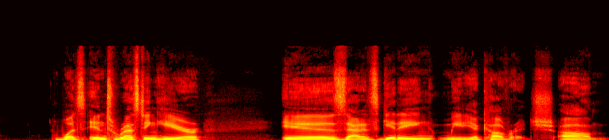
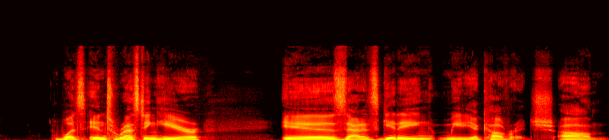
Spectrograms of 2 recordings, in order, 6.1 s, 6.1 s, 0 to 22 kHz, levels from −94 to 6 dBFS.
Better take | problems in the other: neither | none

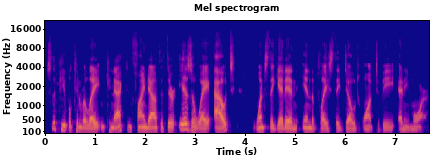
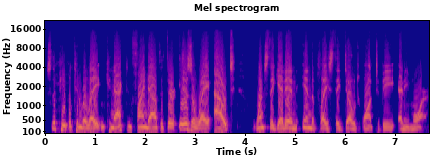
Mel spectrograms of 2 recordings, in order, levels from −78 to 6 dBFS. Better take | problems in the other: first | distortion; heavy; 15% of the sound clipped

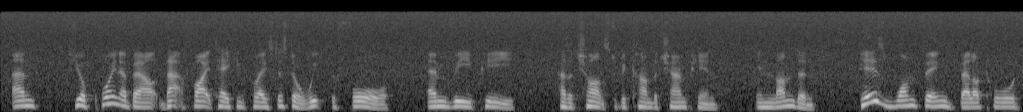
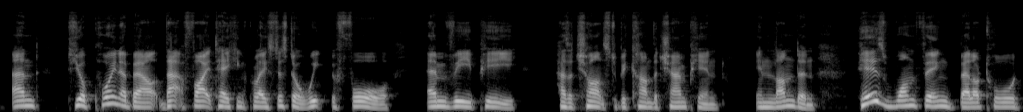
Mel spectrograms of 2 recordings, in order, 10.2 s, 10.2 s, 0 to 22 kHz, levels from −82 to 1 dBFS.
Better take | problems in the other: second | hiss; loud; throughout; 7 dB below the speech

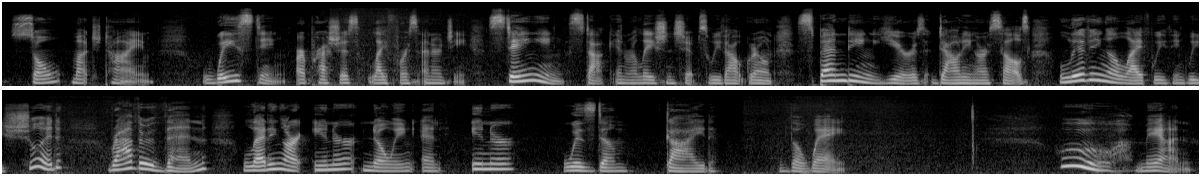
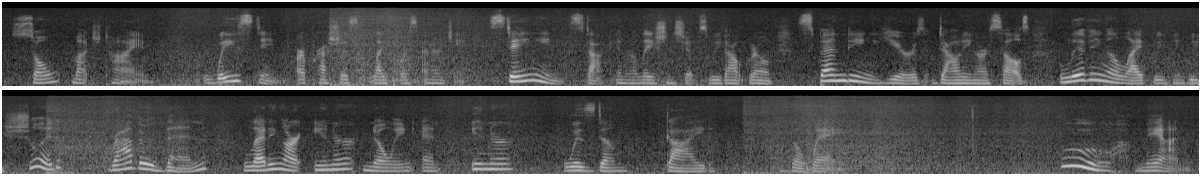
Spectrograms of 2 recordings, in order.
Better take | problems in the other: first | hiss; loud; throughout; 8 dB below the speech; faint in the first

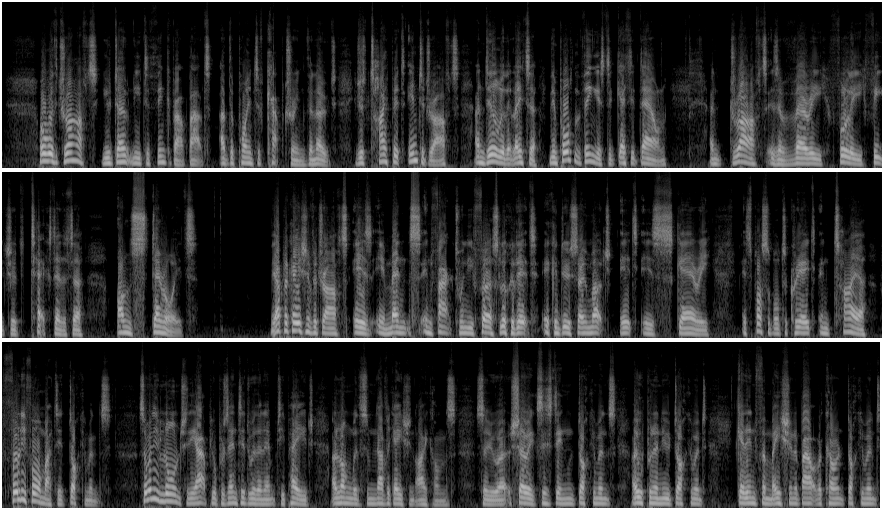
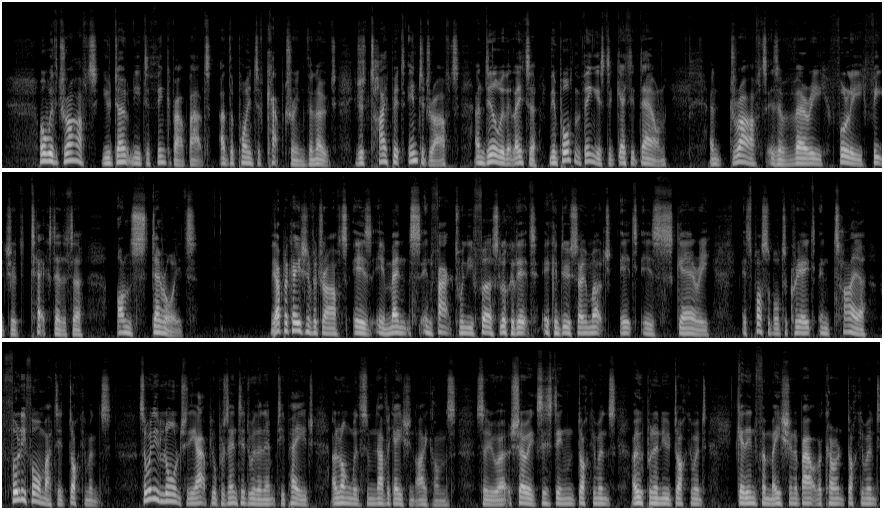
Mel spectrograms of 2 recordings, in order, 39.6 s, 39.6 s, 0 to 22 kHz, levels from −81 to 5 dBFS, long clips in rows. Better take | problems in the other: second | distortion; slight; 7% of the sound clipped

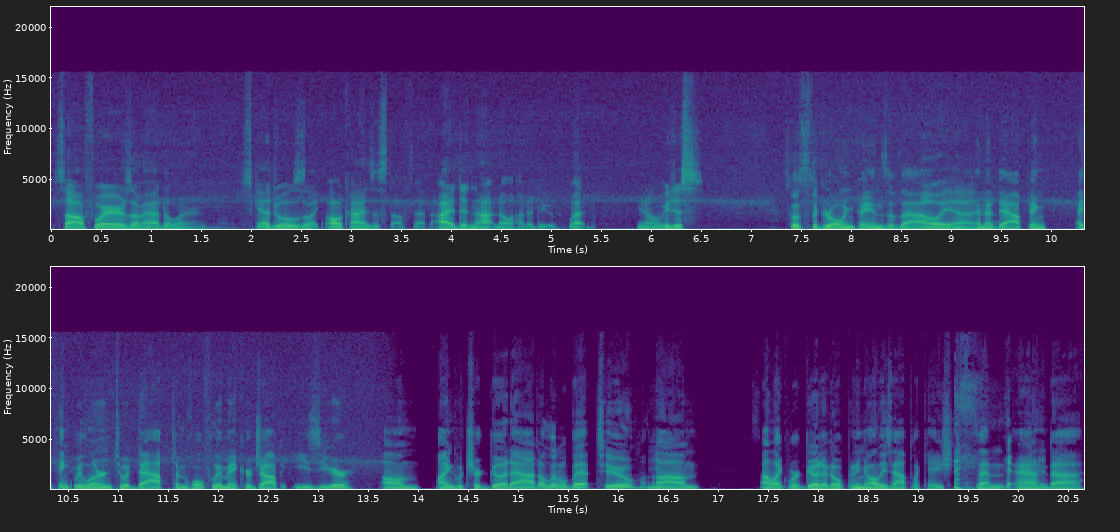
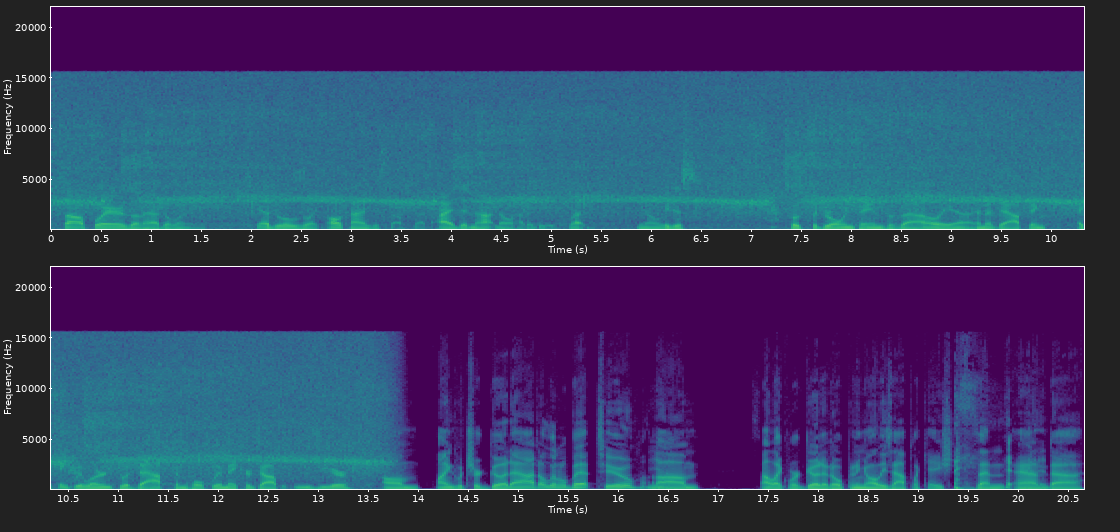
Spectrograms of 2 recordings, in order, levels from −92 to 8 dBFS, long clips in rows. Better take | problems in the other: first | hiss; loud; until 14 s; 2 dB below the speech; faint in the first

